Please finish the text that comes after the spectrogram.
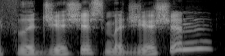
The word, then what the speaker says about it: flagitious: I think that's how you say it a fous magician it's an adjective from The 14th Century marked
